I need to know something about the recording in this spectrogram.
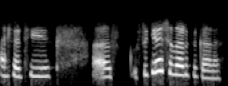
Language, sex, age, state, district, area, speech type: Kashmiri, female, 18-30, Jammu and Kashmir, Bandipora, rural, conversation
